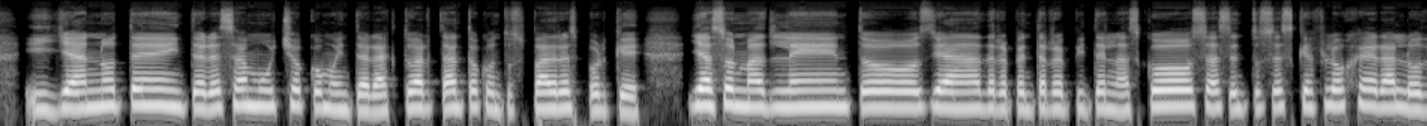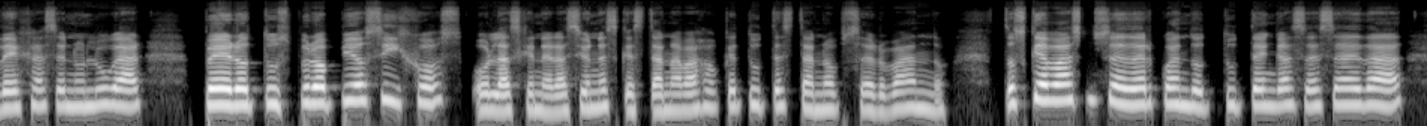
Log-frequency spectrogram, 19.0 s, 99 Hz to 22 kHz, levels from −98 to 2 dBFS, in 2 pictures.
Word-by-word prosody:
y 205 -2 -5
ya 215 +1 +3
no 240 +2 +1
te 245 0 +2
interesa 225 +1 0
mucho 235 0 -1
como 220 -2 -3
interactuar 195 +2 0
tanto 220 +1 -1
con 210 -2 -5
tus 200 0 -14
padres 215 0 +2
porque 190 -2 -4 0.3
ya 245 +1 +6
son 245 +1 +2
más 230 -1 +1
lentos, 225 -1 +1
ya 220 -2 +1
de 220 - -2
repente 210 0 -3
repiten 215 0 -4
las 195 0 -6
cosas, 235 -1 +2
entonces, 215 +2 -6
qué 230 -1 -3
flojera, 235 -1 -1
lo 210 -3 -1
dejas 225 +3 -3
en 235 0 -2
un 230 - -2
lugar, 245 -1 +1 0.4
pero 245 -1 +9
tus 250 0 -3
propios 280 +3 +3
hijos, 280 -1 -2
o 200 - -3
las 195 -1 +1
generaciones 200 +4 -4
que 200 - -5
están 195 0 -4
abajo 205 +3 -3
que 230 0 -6
tú, 250 0 -7
te 230 - -4
están 215 -3 -5
observando, 205 0 -5 0.3
entonces, 255 +1 -2
¿qué 310 -3 +6
va 295 0 +6
a - - +2
suceder 275 -4 +1
cuando 245 -4 0
tú 235 +2 -9
tengas 240 +1 -3
esa 250 +2 -2
edad?, 250 +1 +1
230 Hz, 175 wpm, -17 LUFS, 215-245 Hz, 0.4 s, pero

